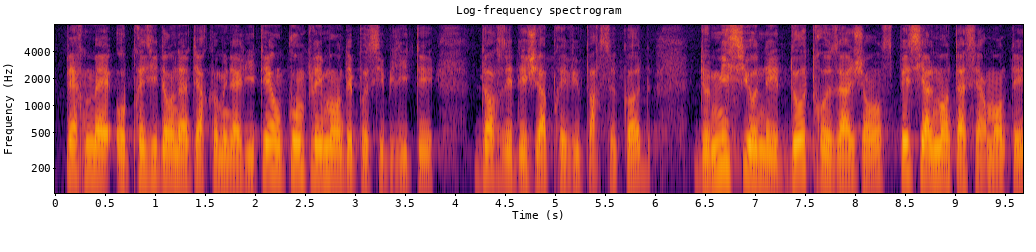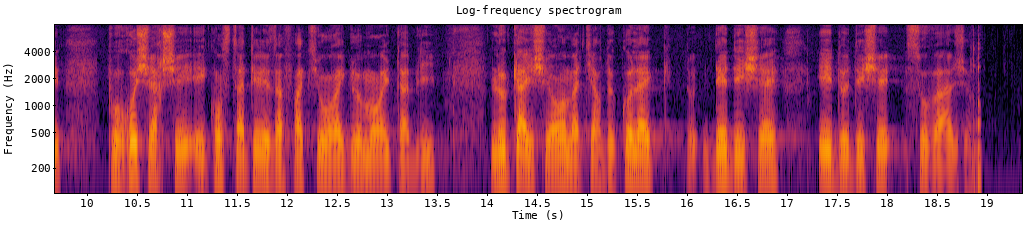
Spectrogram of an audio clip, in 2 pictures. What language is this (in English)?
French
